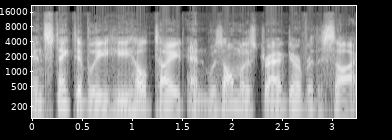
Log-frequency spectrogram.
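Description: At a fairly quick pace, a normal speaking voice is heard on a very clean recording with a silent background and a dry, close sound with no echo. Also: man. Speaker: podcast host, author and coach. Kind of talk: storytelling fable reading aloud. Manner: earnest, warm, formal.

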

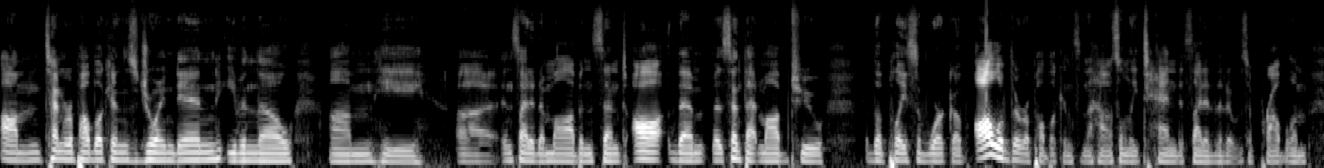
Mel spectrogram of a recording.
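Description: A man's medium-pitched voice at a moderate pace, with big swings in loudness, on a very clean recording with a silent background. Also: fairly even intonation. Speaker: podcast co-host. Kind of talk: casual chat.

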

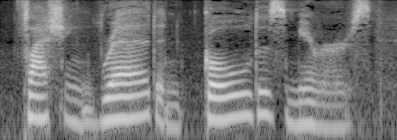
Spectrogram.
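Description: A woman's animated, bright and sharp tone at a medium pitch. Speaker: fiction narrator. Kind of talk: dramatic narration of a science fiction story, read aloud with tense, vivid pacing. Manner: animated, expressive, suspenseful.

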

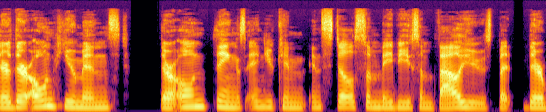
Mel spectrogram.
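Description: A woman with an American accent has a plain, everyday voice at a fairly low pitch and moderate pace. The recording is very clean, with a silent background and a dry, close sound with no echo. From US South. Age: 40s. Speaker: podcast guest. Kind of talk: interview.

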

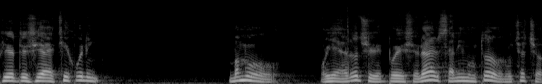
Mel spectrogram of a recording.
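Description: A man speaks at a fairly high pitch with a Rioplatense accent and ordinary pitch variation. His pace is moderate, his loudness very even, and his pauses long and frequent. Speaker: professional wrestler and actor. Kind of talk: interview.

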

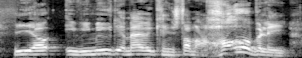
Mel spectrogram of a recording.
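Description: A man with an English accent. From England. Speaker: political commentator. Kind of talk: political monologue. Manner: animated.

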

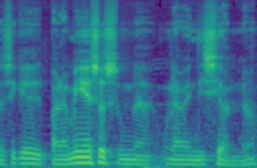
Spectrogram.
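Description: In an ordinary speaking voice, a man talks fairly slowly. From Argentina, Mendoza. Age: 50s. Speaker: musician. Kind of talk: interview.

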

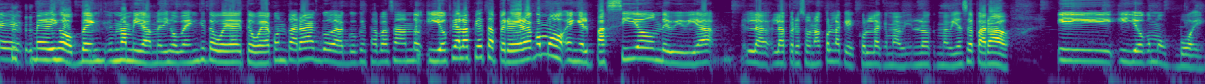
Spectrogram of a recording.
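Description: A woman with a Cuban accent talks at a very fast pace in a high voice with ordinary pitch variation, and the sound is dry and close with no echo. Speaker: podcast guest. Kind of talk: casual chat.

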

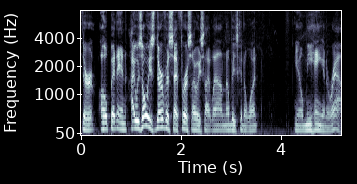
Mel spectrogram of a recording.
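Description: This man has an American accent. He talks in a fairly high pitch. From US West Coast, San Francisco Bay Area. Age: 60s. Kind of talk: casual chat.

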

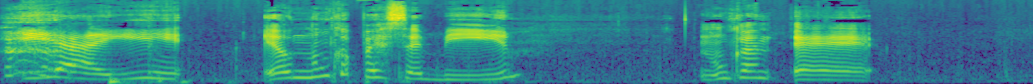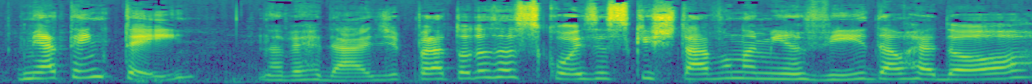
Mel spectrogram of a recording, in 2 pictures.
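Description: High female pitch with ordinary variation. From Rio de Janeiro, Brazil. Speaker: social sciences student and civil engineer. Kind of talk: casual podcast conversation.

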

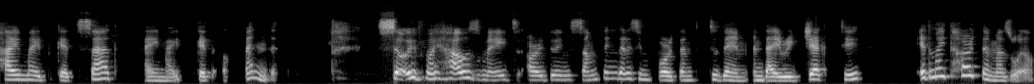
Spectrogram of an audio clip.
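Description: A woman speaks with a Spanish accent at a fairly high pitch. Her intonation is lively, and the sound is dry and close with no echo. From Colombia. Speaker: podcast co-host. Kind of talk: casual chat. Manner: scripted-sounding, slightly formal.

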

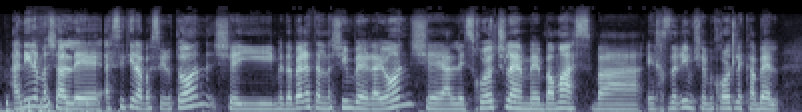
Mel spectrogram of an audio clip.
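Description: Barely pausing at all, a woman speaks in a bright, sharp tone. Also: medium pitch for a woman, ordinary pitch variation, moderate pace. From central Israel (near Rehovot). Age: 30s. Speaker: actress and content creator. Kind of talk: casual chat.

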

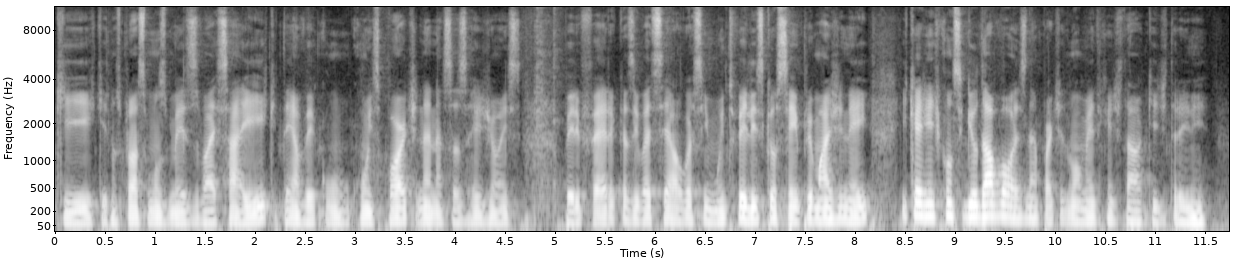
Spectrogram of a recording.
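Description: Using a normal speaking voice, a man with a fairly low pitch talks at a fairly quick pace with fairly even intonation. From Santo André, greater São Paulo, Brazil. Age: 20s. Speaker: corporate trainee, mechanical engineer. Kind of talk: casual interview chat.

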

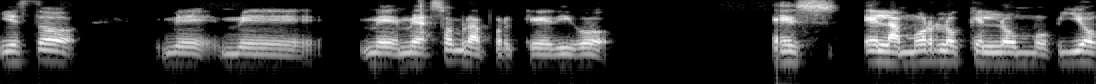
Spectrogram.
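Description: A man speaks at a very slow pace in a monotone, flat intonation. The sound is dry and close with no echo. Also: medium pitch for a man. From Mexico. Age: 20s. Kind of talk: casual faith conversation.

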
